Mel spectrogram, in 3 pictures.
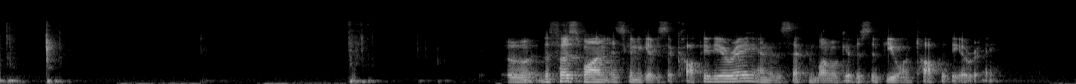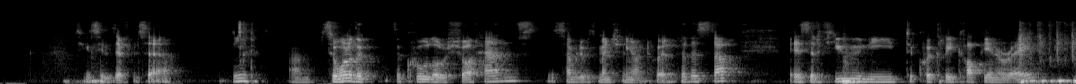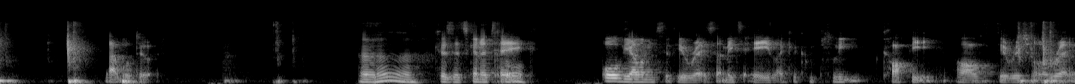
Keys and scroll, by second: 0.3 BackSpace, 0.4 a, 2.0 alt+shift+f, 3.6 ctrl+s, 4.0 Up, 4.3 Return, 20.9 Delete, 21.1 Right, 21.2 Right, 21.3 Right, 22.0 BackSpace, 24.3 ctrl+s, 31.9 Up, 31.9 Return.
